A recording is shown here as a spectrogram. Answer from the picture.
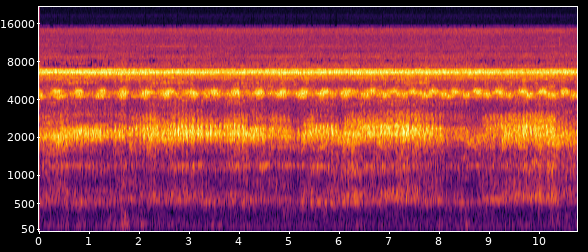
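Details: Frogs calling in the rain: a dense, unbroken chorus of rasping croaks swelling and fading, over a steady shrill high drone with a faint pulsing band above it.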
